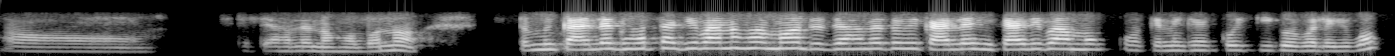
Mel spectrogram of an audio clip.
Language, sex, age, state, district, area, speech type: Assamese, female, 45-60, Assam, Charaideo, urban, conversation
